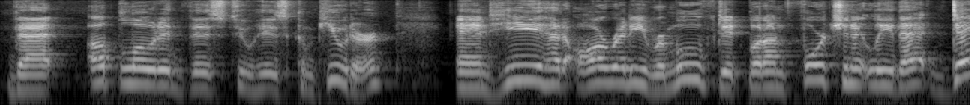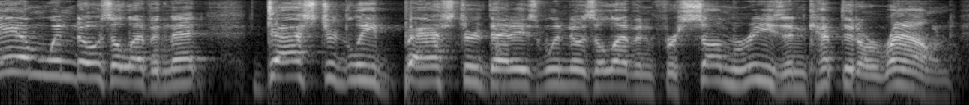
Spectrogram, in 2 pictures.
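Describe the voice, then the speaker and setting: A man's voice: sits high, lively intonation, normal speed. A man giving sardonic commentary in a wordy, dryly sarcastic way.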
